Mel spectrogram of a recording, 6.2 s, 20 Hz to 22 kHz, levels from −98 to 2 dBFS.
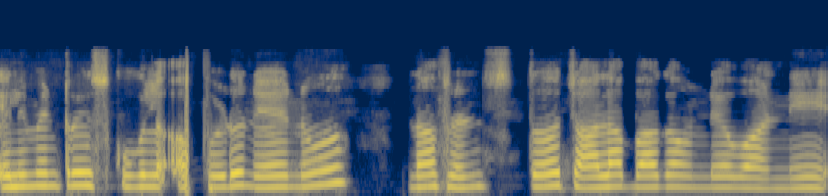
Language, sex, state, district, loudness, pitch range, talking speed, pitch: Telugu, male, Andhra Pradesh, Anantapur, -14 LUFS, 220-245 Hz, 95 wpm, 230 Hz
